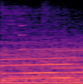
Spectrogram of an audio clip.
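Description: A race car in Gran Turismo Sport brakes hard into the tight right-hand Mulsanne corner at Le Mans and drops to first gear, a brief close engine drone with steady tonal whine.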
